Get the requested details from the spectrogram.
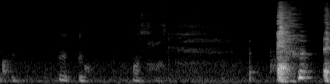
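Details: An adult mother has a coughing fit during conversation: several soft throaty coughs followed by two loud, harsh bursts of coughing in a quiet room.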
